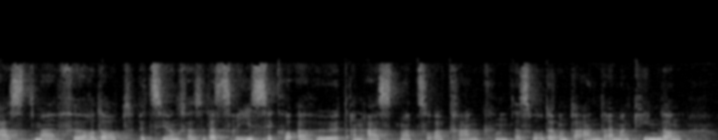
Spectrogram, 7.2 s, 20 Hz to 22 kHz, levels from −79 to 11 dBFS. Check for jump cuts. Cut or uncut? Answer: uncut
